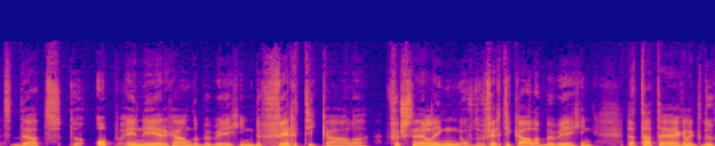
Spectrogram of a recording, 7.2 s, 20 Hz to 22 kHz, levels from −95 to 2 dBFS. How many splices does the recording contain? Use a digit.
1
